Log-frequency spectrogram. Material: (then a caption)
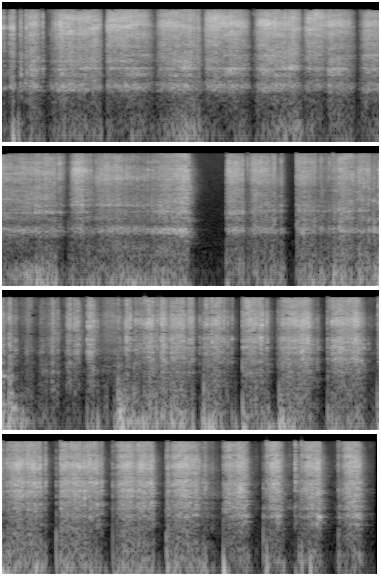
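Sandpaper. Long red nails scratch along the gritty surface of a sheet of sandpaper rolled into a hollow tube. The result is a steady run of bright, rasping strokes separated by short gaps, with a brief pause near the middle before the scratching resumes.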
